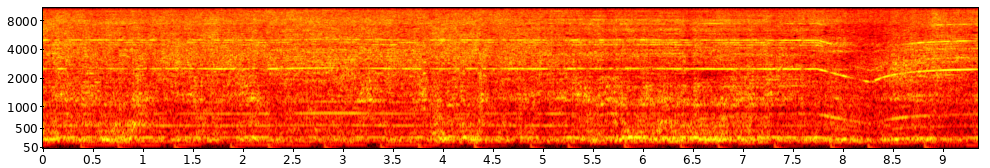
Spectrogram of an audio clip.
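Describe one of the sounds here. A handheld electric blower whines as it blows air, its pitch dipping briefly.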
